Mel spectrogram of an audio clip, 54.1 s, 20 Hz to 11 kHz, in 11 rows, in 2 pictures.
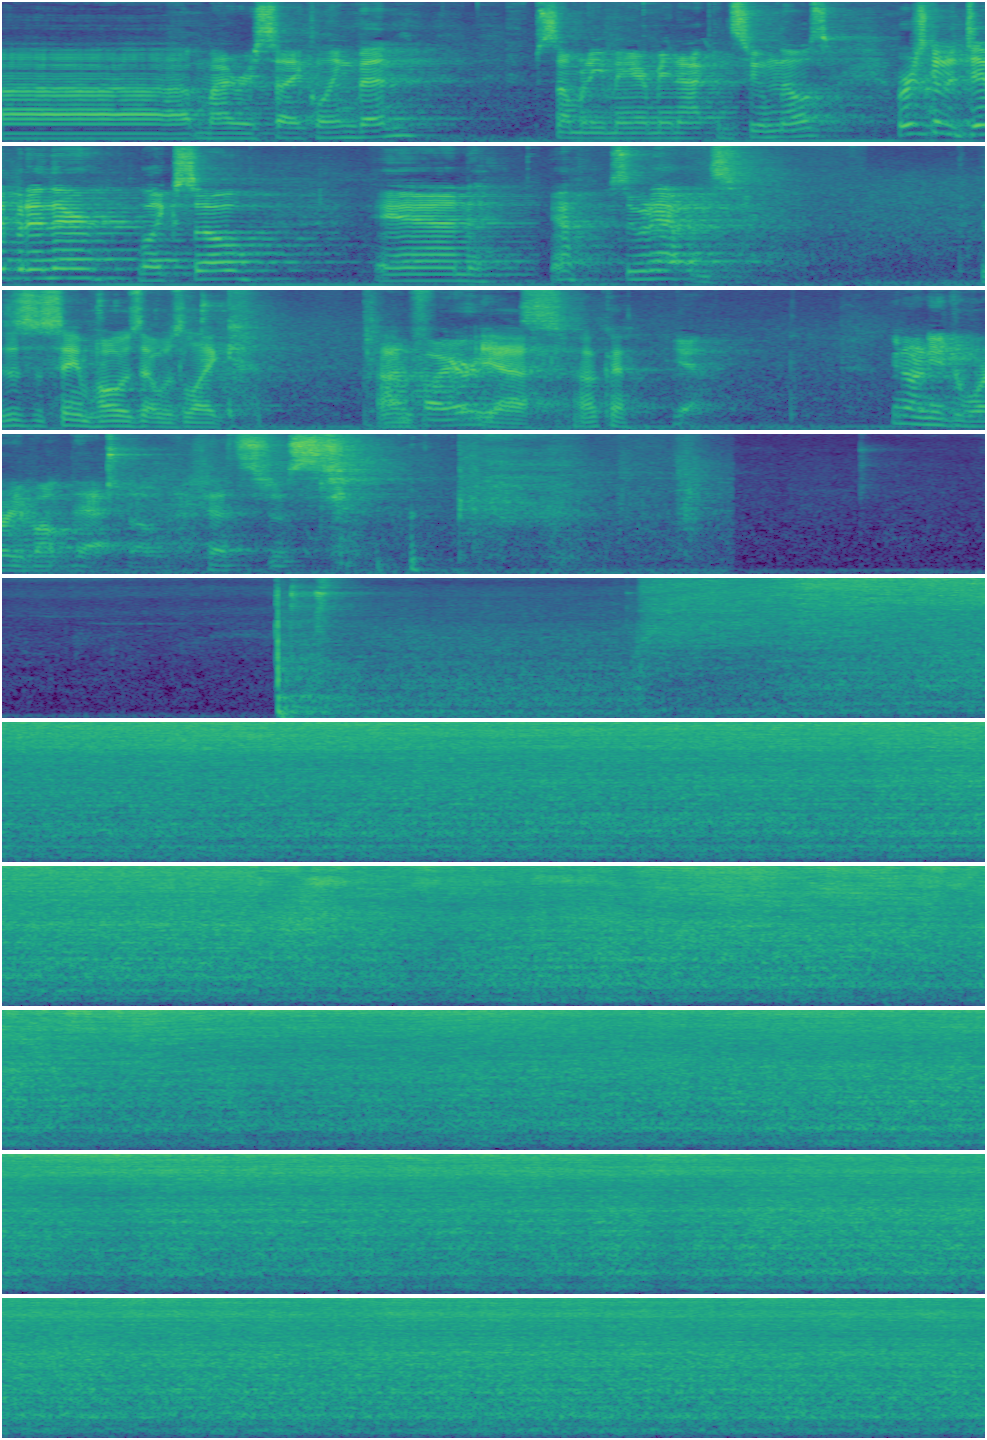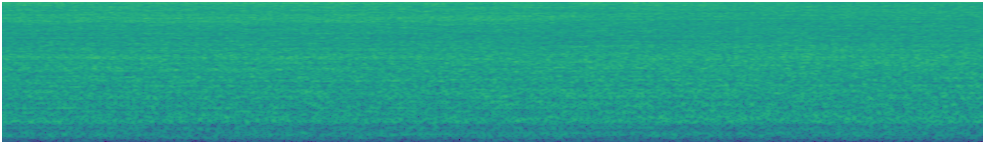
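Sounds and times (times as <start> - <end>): gas torch flame hissing: 19.8 - 54.0
torch igniting pop: 21.0 - 24.4.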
